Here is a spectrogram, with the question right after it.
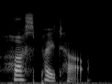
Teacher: The crucial element here is the strong aspirated H at the very beginning. In some languages, the H is silent, but in English, you must push air up from your diaphragm and out of your throat.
